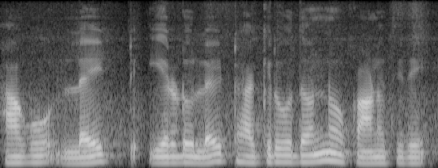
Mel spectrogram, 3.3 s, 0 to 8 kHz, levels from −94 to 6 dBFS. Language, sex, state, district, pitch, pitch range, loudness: Kannada, female, Karnataka, Bidar, 110 Hz, 105-120 Hz, -19 LUFS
